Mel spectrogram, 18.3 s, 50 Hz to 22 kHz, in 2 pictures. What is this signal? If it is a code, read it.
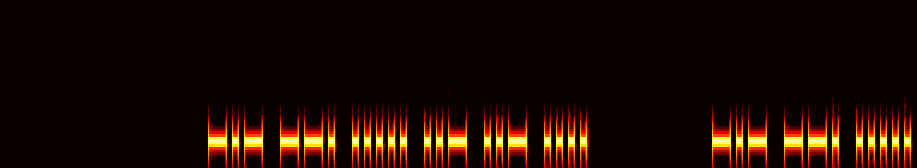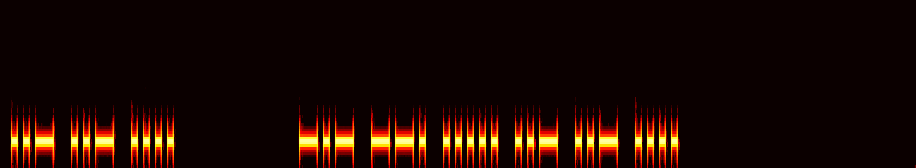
Morse code, heard as a keyed tone, about 21 wpm, 700 Hz. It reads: KG5UUH KG5UUH KG5UUH
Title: USA Call Signs - 6 Characters - Repeated 3x - 20wpm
